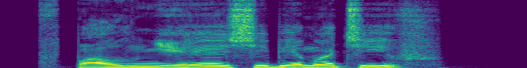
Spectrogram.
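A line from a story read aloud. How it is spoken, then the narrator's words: Grumbling. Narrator (Russian): проворчал Джулиус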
